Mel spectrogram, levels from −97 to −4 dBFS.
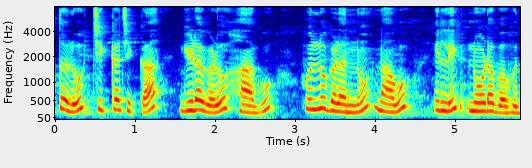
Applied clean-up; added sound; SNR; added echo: none; none; none; none.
